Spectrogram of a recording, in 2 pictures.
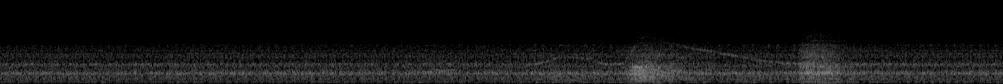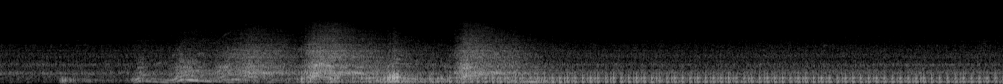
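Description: Motorcycle engines idling steadily, then revved in a few short rising and falling blips between about eleven and fifteen seconds in, after which the engine note holds steadier and louder.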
